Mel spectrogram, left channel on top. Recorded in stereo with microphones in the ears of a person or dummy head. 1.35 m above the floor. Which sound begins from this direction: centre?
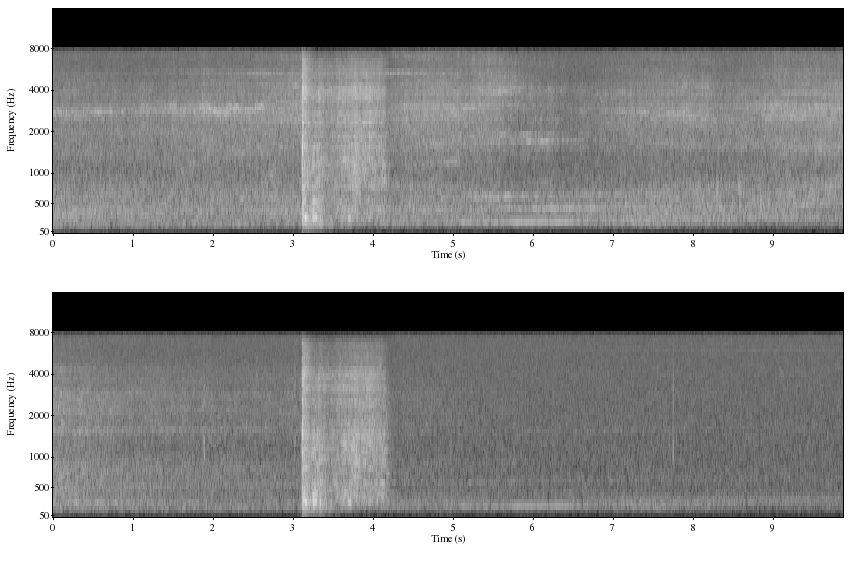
A splash, at 3.1 s.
